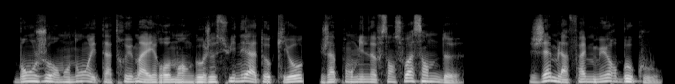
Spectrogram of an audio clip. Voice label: realspeak french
